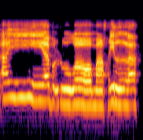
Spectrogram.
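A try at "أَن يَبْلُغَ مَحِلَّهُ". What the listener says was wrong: Nah, gua-nya apa kebanyakan sedikit. Ayyablugha mahillah.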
